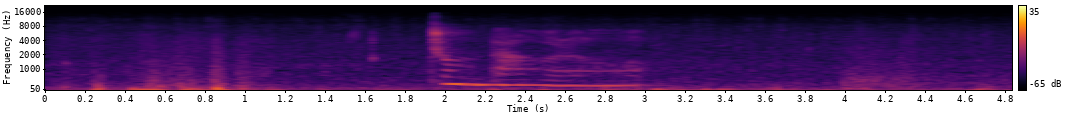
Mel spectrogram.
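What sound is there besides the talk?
heavy rain falling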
